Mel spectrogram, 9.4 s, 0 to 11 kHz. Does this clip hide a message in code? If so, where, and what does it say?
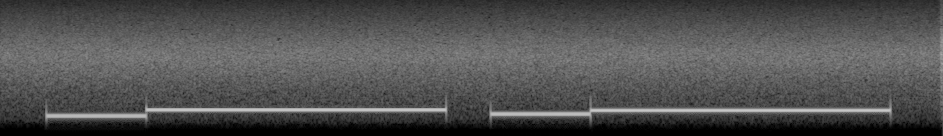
Yes: two-tone page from 0.5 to 8.9 s, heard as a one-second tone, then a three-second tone, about 370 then 510 Hz, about 410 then 500 Hz, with a squelch burst at the end.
